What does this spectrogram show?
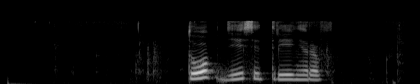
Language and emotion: Russian, neutral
